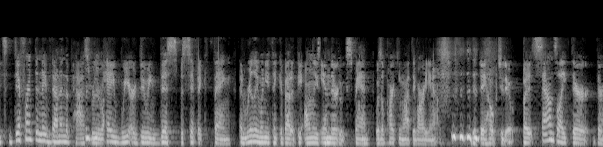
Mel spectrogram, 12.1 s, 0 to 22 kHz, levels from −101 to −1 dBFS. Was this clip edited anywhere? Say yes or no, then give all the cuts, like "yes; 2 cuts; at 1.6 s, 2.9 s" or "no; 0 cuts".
yes; 5 cuts; at 2.1 s, 4.7 s, 6.4 s, 6.8 s, 7.5 s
